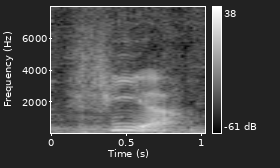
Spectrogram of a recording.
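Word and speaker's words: vier: Por ejemplo, el número 4, volvemos al número 4, que se pronuncia con una F al principio por la V, pero al final de palabra se va a pronunciar como una A prácticamente, que sonaría FIA.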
